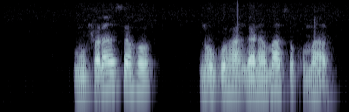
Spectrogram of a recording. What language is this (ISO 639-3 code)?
kin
